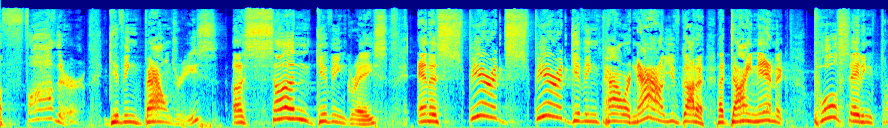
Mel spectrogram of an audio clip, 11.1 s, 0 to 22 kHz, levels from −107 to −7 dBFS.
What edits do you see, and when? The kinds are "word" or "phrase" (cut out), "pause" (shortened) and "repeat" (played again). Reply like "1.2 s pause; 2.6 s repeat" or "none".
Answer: 2.8 s pause; 6.3 s repeat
